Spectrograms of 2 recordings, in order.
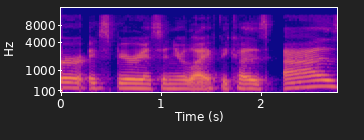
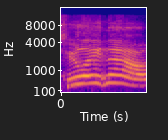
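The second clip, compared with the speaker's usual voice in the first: very high, loud, mocking cackle of glee; 10 semitones higher, 9 dB louder than usual. Retelling what the other voice on one shoulder said, retelling a cackling voice. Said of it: "cackling and laughing and going".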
